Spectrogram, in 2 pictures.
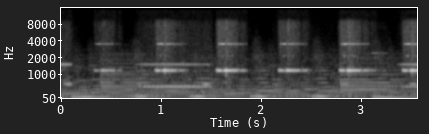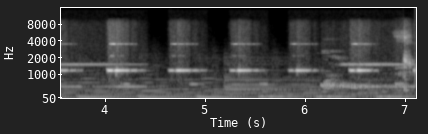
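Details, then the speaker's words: ICU patient monitor heart rate tone, volume set at 20% and being raised: regular electronic beeps about 100 per minute over background music. "তো heart রেটের tone ভলিউমটা এখানে আমার 20% করা আছে যদি আমি এটা বাড়াতে থাকি তাহলে কিন্তু বাড়ছে"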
